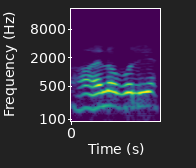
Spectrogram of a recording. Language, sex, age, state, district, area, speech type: Hindi, male, 45-60, Bihar, Madhepura, rural, conversation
